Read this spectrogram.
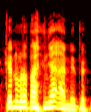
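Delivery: bursts into a laugh, then talks through it; real laugh spilling into the words. Real, not acted. Laughing at his co-host's question.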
